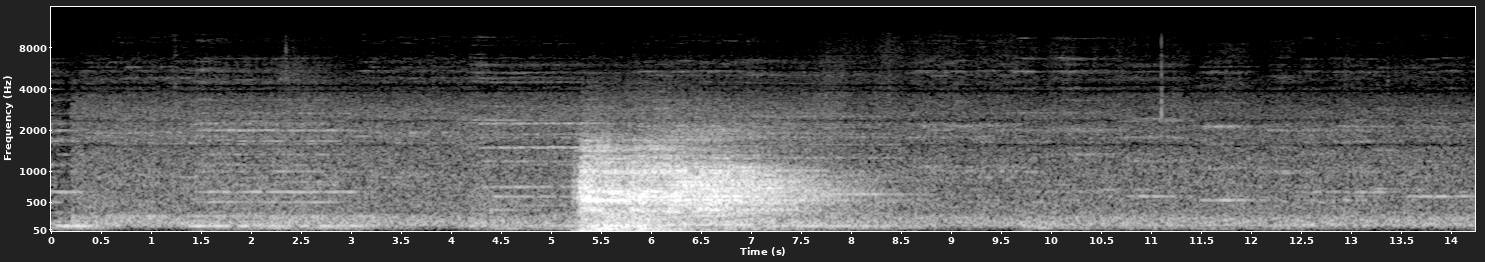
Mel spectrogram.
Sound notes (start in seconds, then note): 5.2 distant explosion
